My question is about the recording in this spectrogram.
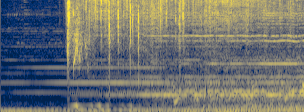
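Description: Logo-intro sound effect for an ink-splat animation: a low rumble builds, a sharp crack hits about half a second in, then a dense crackle runs over a few held musical tones.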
